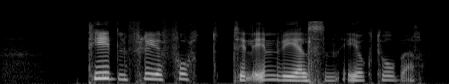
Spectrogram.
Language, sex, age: Norwegian, female, 25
